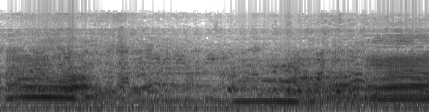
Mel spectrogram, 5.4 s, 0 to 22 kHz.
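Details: Sahiwal bull calves at Ambari cattle market, Tangail, on 13 January: three drawn-out, harmonic moos, one near the start, one mid-clip and one at the end, each rising then sliding down, over a low murmur of the market crowd.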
